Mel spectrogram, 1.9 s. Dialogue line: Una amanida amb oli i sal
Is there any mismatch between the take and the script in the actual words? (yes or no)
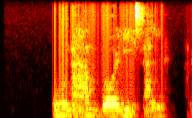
yes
